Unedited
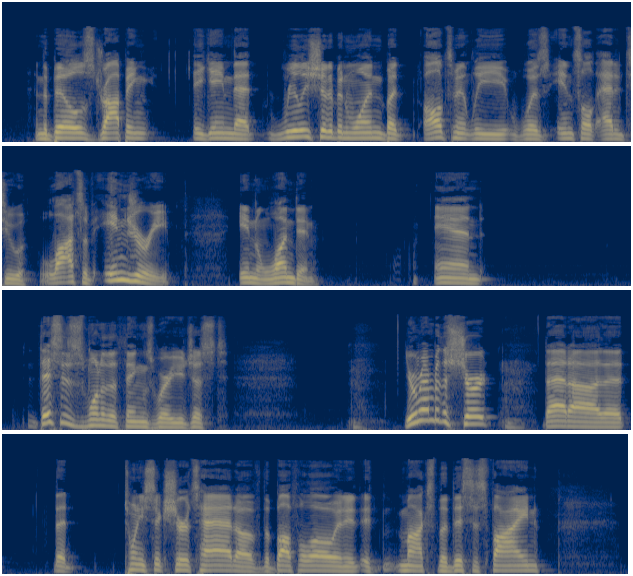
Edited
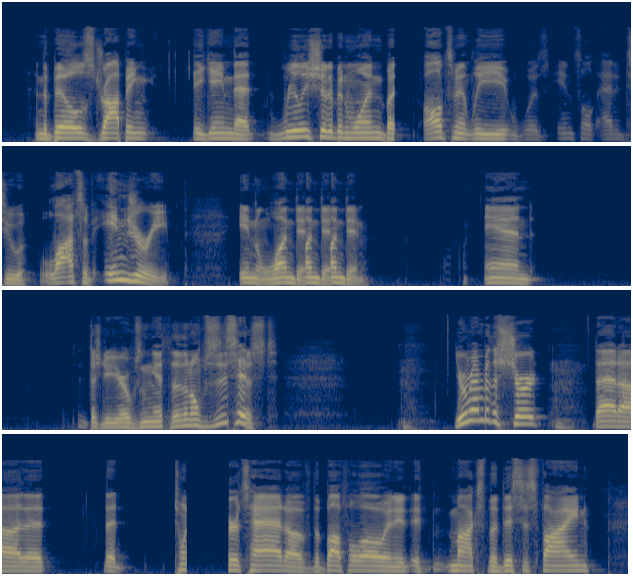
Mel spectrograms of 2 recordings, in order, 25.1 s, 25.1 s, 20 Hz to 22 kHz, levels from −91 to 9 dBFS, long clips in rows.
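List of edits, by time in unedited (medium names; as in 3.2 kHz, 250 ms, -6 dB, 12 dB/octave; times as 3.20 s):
3.93–4.41 s: fade in linear
5.05–6.38 s: dip -21.5 dB, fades 0.17 s
9.09–9.34 s: loop, 3 plays
12.99–14.53 s: reverse
20.22–20.65 s: room tone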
